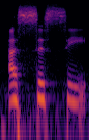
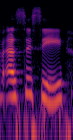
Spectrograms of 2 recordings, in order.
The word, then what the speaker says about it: Assisi: hmm cute who why was saint francis of assisi assisi is how you say it you're asking me saint francis of scc why was he considered the first environmentalist ah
